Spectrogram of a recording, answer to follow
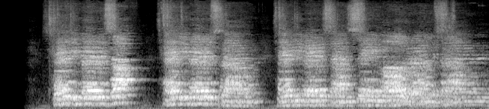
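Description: A group of voices singing an intro tune in three phrases, with brief pauses between them.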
